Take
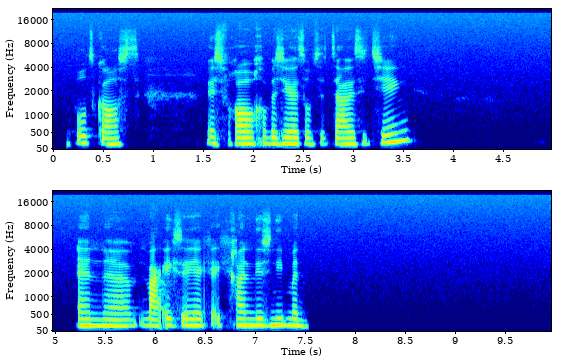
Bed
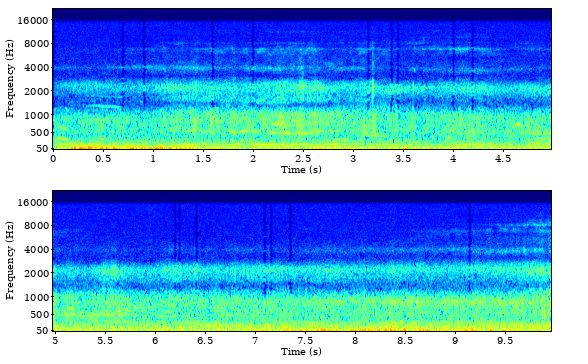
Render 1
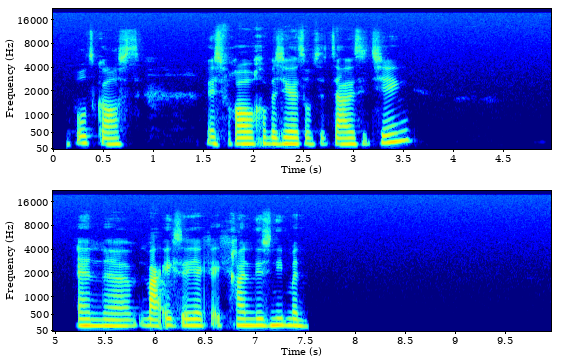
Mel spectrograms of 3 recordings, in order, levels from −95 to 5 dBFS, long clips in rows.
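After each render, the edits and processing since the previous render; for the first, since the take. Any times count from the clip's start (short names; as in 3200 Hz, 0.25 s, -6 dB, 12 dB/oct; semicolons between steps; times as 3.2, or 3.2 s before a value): noise print and reduce 6 dB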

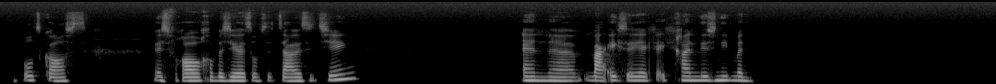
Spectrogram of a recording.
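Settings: high shelf 8600 Hz +12 dB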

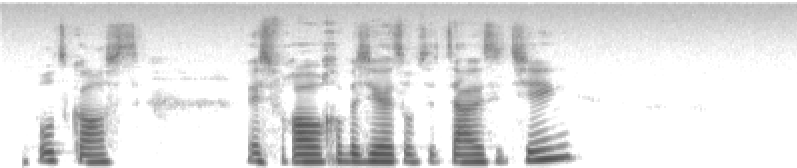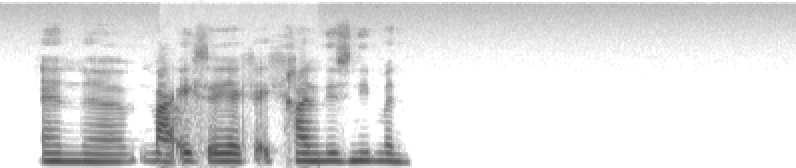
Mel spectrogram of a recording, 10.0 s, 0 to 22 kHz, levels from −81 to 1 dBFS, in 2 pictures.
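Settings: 5.96–6.96 overdrive pedal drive 19 dB, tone 1400 Hz, clips at -12.5 dBFS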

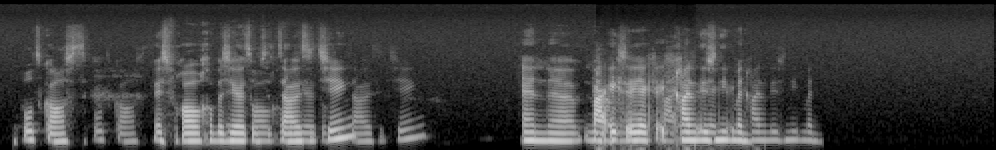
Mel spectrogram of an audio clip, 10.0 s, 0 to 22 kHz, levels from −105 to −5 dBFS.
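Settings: air absorption 80 m; outdoor echo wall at 120 m, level -13 dB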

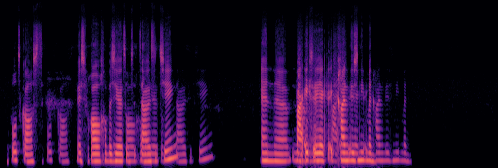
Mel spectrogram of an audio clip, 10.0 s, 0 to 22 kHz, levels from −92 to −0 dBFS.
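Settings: Wiener smoothing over 9 samples; low shelf 87 Hz -8 dB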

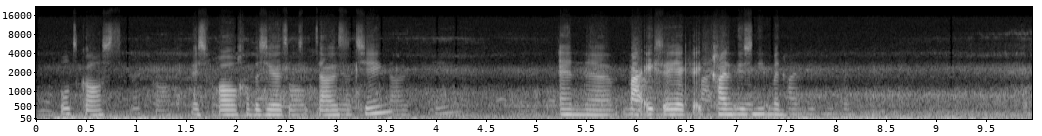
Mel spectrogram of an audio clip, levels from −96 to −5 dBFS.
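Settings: add bed -10.5 dB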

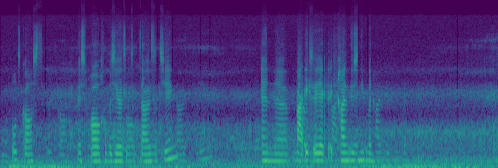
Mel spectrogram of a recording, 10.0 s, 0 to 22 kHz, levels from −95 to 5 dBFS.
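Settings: nothing audible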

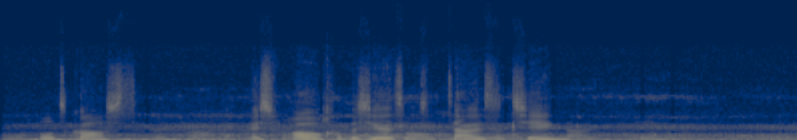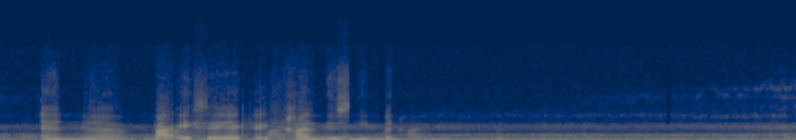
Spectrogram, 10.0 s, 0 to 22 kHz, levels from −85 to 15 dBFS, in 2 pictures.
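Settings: gain -2.5 dB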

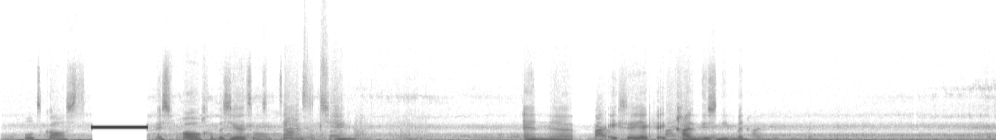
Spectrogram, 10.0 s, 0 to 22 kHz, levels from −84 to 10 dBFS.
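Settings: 0.91–1.47 bleep 2080 Hz -12 dBFS; 2.83–4.26 minimum comb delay 3.7 ms; 5.72–6.45 fade in, from -15 dB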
